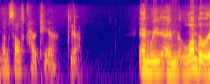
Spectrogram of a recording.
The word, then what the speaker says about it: Cartier: And it's Cartier. Cartier. It's spelled exactly like Cardier, right? But there's a big I mean in Letington if you say Cardier, you will be corrected very because they all knew the Cartier family.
